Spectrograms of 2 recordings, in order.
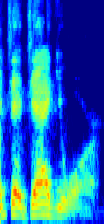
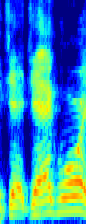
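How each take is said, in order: First: "Jaguar" as JAG-you-ar; three-syllable Jaguar. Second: "Jaguar" as JAG-war; two-syllable Jaguar. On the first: Podcaster offering the second option, three syllables. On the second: Podcaster offering the first option, two syllables. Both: Shown as a demonstration. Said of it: "What do you say?".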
